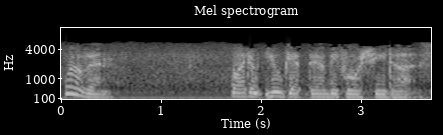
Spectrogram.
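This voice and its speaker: A woman's voice: deep voice, a little slow, loud music behind the voice. An actress playing a greedy, brazen female schemer in a 1970s radio drama, with a cool, goading delivery. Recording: dull 1970s radio recording, faint hiss.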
